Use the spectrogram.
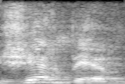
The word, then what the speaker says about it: Gerbert: Manessier, un certain Manessier, et puis alors un certain Gerbert de Montreuil, comme ça se prononce Gerbert, le prénom, et de Montreuil.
